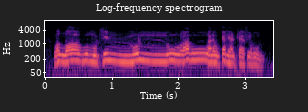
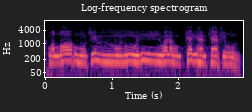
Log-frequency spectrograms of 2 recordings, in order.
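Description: First: "متم نوره" said "mutimmun noorahu"; slow "متم" with nasal n ending, "نوره" with an a; tanween and nasb. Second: Said in the usual way. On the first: Shown as a demonstration. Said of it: "بتنوين الميم ونصب نوره". (تنوين "متم" ونصب "نوره") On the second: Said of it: "قرأ قالون بتنوين الميم".

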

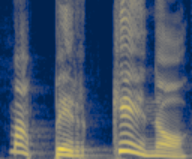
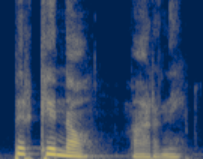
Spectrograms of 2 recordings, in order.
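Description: First: Loud, higher, stretched demand; forceful question. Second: Gentler question. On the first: Pocket challenges Marnie's refusal, forcefully. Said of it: "chiese lui con forza". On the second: Pocket asks Marnie her reason, more gently. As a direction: ask tenderly, easing off. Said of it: "Più gentilmente questa volta Pocket chiese". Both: A narrator's reading.

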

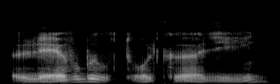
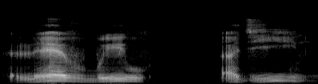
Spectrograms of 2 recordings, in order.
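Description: First: Low and slow, stress on был; calmly insisting, deep voice. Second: Low, slow, stress on Лев; deep calm voice. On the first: Голос Льва. (лев БЫЛ один, низко) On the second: Голос Льва повторяет. (ЛЕВ был один, низко и тихо) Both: Acted.

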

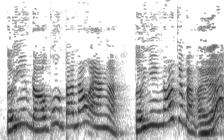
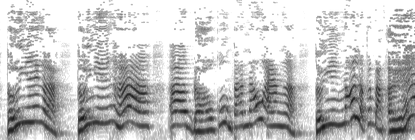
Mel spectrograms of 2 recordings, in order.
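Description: First: Higher, fast, odd whiny voice; offended possessed father, repeated. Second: Much higher, whiny complaint, faster at the end; offended possessed father. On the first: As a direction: repeat the grudge in a put-on voice. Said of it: "Nói vậy đó". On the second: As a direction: grumble like an offended old spirit. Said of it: "ba mới trả lời vậy nè". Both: Retold or imitated.

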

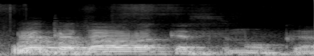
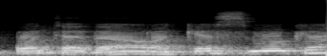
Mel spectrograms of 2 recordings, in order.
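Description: First: "اسمک" said with a heavy saad instead of seen; slow "وتبارک اسمک" with a thickened ص; mispronounced s. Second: "اسمک" said as ismuka with a light s; slow "و تبارک اسمک" with a thin س; correct light seen. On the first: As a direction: turn the س in "اسمک" into an emphatic s. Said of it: "اس کو سا پڑھ دیا". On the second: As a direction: keep the s in "اسمک" light and clean. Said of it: "یہ اسم سے ہے". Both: Shown as a demonstration.

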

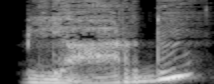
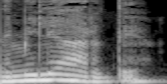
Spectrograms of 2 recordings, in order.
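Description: First: Bewildered question. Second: Said in the usual way. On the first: A narrator's reading. Mother repeats daughter's news of a fortune, bewildered. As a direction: echo it in lost disbelief, voice sliding up. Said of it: "растерянно повторила мать".

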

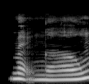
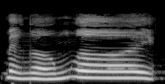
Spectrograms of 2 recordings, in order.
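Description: First: Higher, tearful first call; a sobbing child calls out; crying call for mom. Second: Much higher, louder, slow drawn-out wail; wailing for mom. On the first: (bé khóc gọi mẹ, giọng cao nghẹn ngào) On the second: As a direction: cry out long for mommy. (bé gào khóc gọi mẹ, cao, to và kéo dài) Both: A narrator's reading. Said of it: "Khóc đến khàn cổ họng".

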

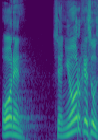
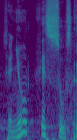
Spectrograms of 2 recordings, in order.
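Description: First: Said in the usual way. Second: Señor Jesús echoed much softer and lower, slow; a reluctant teenager mumbling it back; mock half-hearted mumble; mumbled repeat. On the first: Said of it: "y de". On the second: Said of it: "y ellos".

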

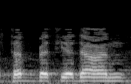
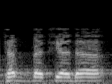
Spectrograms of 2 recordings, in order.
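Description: First: يدان said with a final n, slow; child's wrong repeat. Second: تبت يدا drawn out very slowly, word by word; slow recitation. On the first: Child echoing the teacher, slowly and wrongly. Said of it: "فقال الطفل". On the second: Teacher reciting slowly to a young pupil. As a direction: spell it out slowly for the child. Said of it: "فقال". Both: Retold or imitated.

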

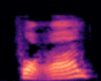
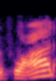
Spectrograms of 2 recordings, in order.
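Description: First: فعال with a held double ع; doubled middle consonant. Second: فعال with a single short ع; light middle consonant. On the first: Teacher naming the other pattern for students, فعال with doubled ع. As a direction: stretch the geminated ع in فعال. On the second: Teacher naming the pattern for students, فعال with undoubled ع. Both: Shown as a demonstration. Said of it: "بالتشديد أو التخفيف".

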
